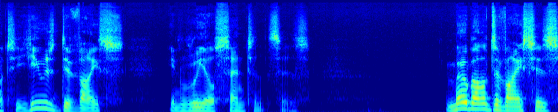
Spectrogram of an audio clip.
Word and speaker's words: device: So, here's the first of the 20 words, and it's device. Device. So you'll notice when I say it, the stress is on the second syllable. Vice device.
